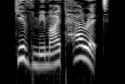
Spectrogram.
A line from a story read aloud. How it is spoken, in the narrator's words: The magician cried in an imploring voice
